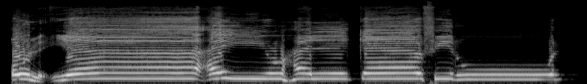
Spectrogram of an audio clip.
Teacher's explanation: پہلا قاف موٹا ہے اور دوسرا کافرون کا کاف باریک ہے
